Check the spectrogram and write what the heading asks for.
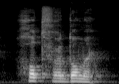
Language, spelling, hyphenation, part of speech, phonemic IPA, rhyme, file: Dutch, godverdomme, god‧ver‧dom‧me, interjection, /ˌɣɔt.vərˈdɔ.mə/, -ɔmə, Nl-godverdomme.ogg
- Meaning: 1. Goddamn! 2. fuck!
